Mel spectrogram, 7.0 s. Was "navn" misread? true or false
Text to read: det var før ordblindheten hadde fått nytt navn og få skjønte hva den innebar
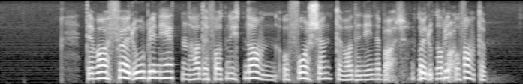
false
